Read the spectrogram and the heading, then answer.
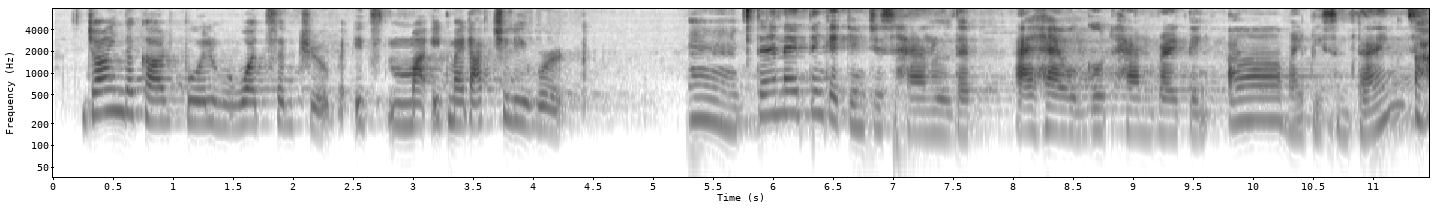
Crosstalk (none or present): none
